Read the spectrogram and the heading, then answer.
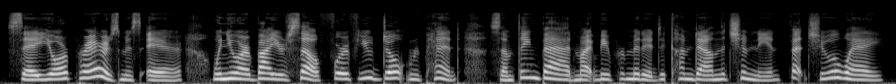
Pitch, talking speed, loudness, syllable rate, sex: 240 Hz, 195 wpm, -16 LUFS, 4.8 syllables/s, female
